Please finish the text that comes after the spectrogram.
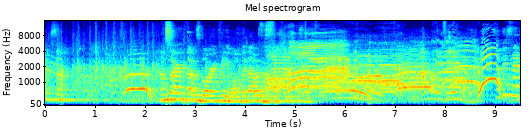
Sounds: whoop, speech, inside a large room or hall

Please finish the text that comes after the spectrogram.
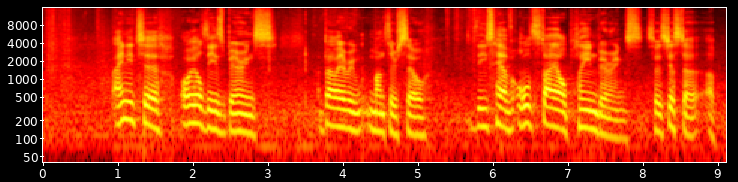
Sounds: speech

